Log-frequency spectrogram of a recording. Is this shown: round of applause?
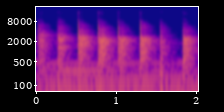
yes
